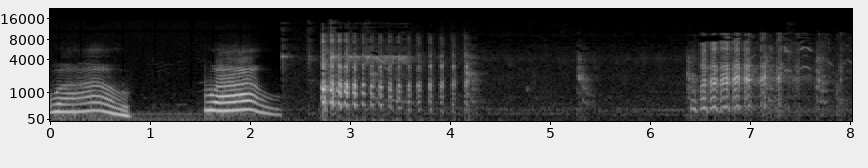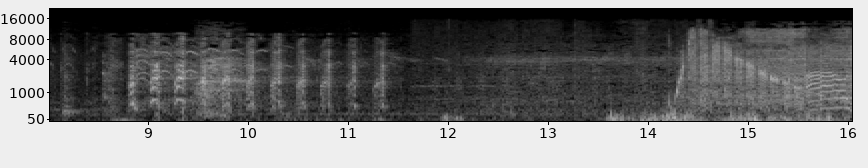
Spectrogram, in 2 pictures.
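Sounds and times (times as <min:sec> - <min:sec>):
man laughing loudly: 0:02.7 - 0:04.2, 0:06.4 - 0:11.6.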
